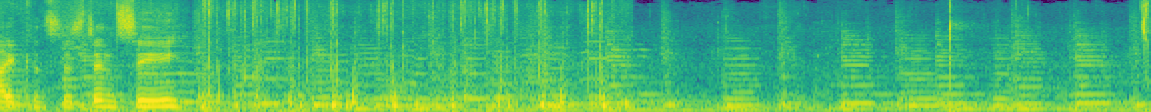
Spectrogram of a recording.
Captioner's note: bowl and spatula rattling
